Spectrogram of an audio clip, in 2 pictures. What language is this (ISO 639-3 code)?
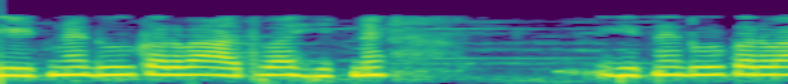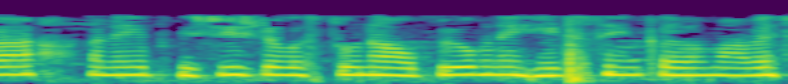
guj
